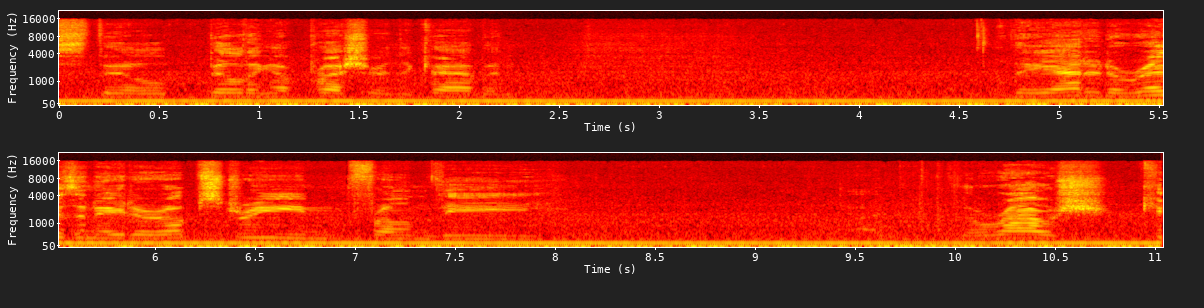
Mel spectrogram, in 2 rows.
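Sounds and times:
man talking: 0:00.0 - 0:02.3, 0:04.6 - 0:08.1, 0:09.5 - 0:11.0
low exhaust drone: 0:00.0 - 0:11.0
road noise: 0:00.0 - 0:11.0.

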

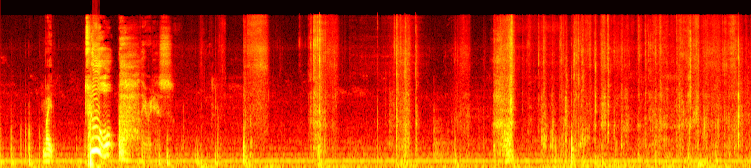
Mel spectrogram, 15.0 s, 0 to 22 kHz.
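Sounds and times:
packing tape being cut and torn: 0:06.2 - 0:06.8, 0:07.8 - 0:08.4, 0:09.9 - 0:15.0.

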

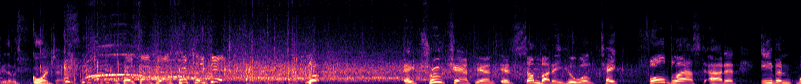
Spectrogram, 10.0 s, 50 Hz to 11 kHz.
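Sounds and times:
audience applauding: 0:01.0 - 0:08.0.

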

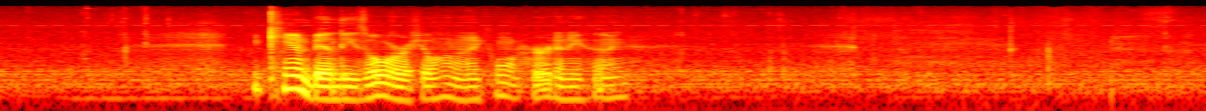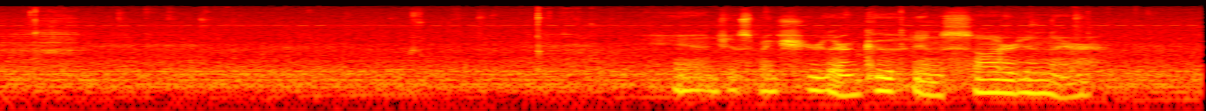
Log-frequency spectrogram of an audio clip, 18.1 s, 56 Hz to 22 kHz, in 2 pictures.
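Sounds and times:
room tone hum: 0:00.0 - 0:18.0.

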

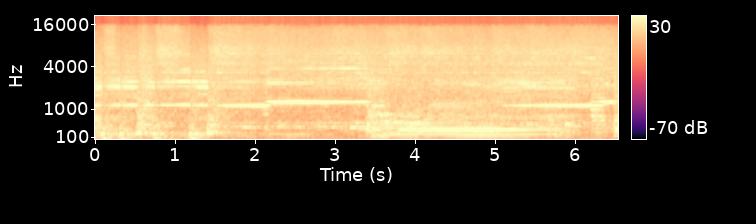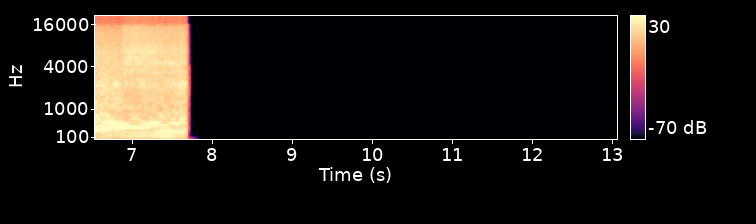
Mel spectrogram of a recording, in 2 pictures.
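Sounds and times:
electric guitar chords ringing: 0:00.0 - 0:07.7
rock band playing: 0:00.0 - 0:07.7.

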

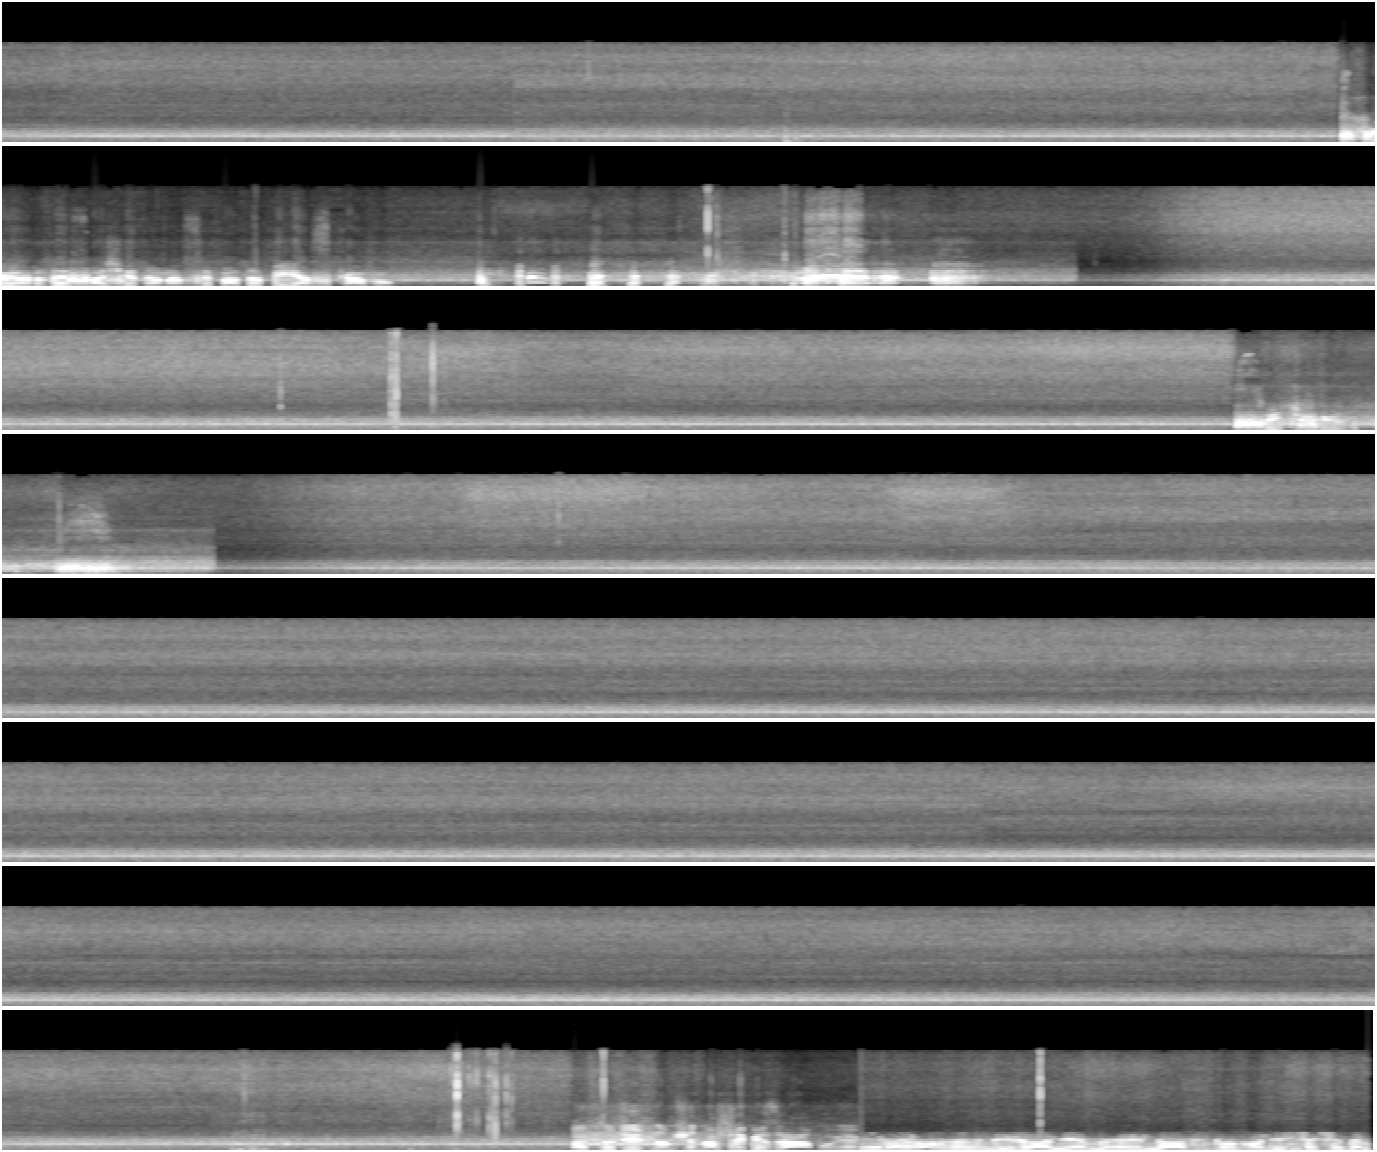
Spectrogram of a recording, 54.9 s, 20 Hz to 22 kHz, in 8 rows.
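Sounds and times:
light aircraft engine and airflow: 0:00.0 - 0:54.9
low thump: 0:03.9 - 0:04.2.

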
